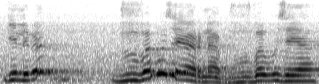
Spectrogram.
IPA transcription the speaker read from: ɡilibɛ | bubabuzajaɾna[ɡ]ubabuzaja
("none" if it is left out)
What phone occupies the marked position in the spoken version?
b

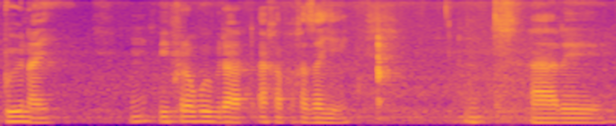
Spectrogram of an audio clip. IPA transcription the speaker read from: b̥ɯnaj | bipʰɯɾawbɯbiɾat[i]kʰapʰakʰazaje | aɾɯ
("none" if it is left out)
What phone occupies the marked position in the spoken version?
a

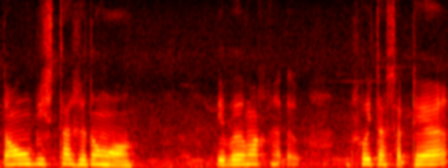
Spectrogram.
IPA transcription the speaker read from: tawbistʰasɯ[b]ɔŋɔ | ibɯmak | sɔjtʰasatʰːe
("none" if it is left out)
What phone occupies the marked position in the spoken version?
d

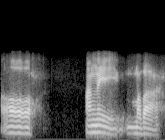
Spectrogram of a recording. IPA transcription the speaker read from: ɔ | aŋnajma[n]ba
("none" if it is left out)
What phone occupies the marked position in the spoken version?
none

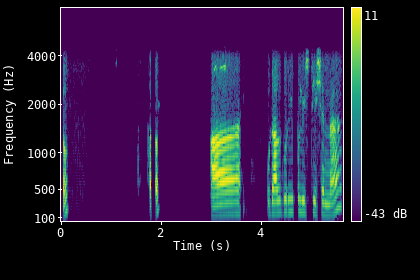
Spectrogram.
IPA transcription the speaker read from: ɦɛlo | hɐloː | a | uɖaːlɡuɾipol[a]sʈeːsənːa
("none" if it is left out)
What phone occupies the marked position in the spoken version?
i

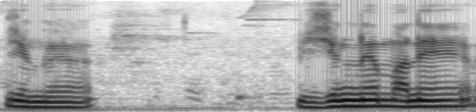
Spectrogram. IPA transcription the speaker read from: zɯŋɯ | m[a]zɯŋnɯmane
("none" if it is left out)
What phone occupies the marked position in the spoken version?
i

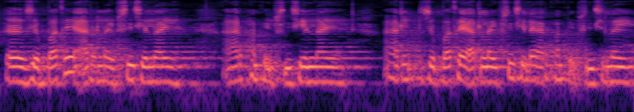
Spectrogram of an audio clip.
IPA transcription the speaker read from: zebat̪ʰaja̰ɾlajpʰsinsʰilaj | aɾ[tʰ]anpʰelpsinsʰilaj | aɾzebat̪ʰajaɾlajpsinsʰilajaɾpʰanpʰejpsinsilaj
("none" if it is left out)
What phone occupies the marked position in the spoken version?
pʰ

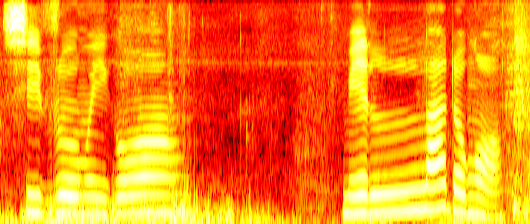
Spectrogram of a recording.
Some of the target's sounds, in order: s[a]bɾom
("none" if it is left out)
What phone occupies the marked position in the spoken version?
i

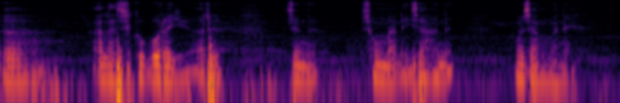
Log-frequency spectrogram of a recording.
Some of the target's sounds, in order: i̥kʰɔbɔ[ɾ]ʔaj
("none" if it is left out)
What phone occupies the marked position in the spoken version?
ɾ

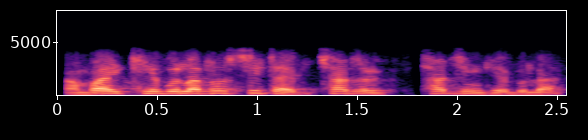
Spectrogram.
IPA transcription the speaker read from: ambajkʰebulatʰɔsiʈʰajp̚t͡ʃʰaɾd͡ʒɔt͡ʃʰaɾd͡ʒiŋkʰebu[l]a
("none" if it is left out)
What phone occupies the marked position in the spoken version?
l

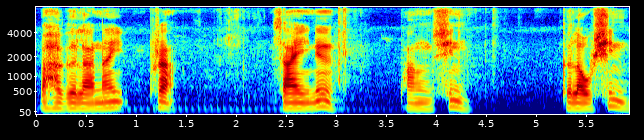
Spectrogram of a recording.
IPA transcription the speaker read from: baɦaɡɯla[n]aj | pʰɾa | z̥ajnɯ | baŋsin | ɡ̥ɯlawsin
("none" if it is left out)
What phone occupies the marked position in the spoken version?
n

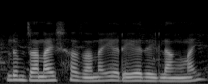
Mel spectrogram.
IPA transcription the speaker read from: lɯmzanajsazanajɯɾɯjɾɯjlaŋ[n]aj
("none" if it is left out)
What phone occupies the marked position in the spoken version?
n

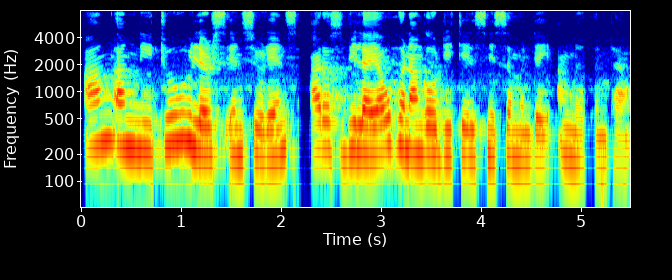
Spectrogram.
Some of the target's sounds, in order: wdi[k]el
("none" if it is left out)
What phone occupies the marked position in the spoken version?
t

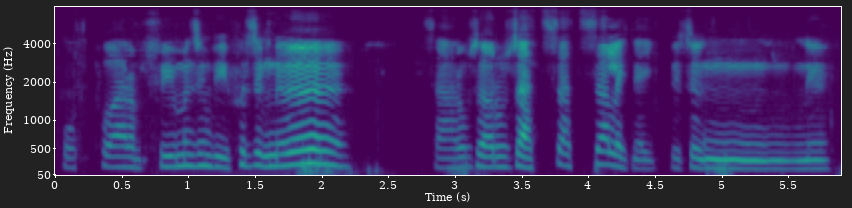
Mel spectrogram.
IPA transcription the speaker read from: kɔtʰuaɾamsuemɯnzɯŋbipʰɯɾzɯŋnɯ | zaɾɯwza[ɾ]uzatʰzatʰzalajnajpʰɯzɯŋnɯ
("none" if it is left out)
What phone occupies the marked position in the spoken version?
ɾ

